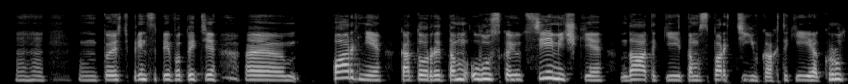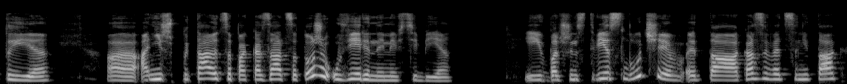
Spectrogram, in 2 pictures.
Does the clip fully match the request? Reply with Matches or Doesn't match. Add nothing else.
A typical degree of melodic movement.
Matches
